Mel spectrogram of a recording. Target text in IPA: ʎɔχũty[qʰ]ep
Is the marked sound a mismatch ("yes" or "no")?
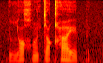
no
